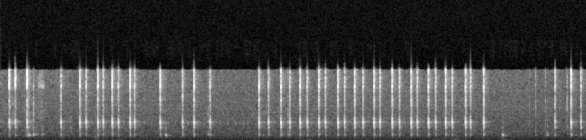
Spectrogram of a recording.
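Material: Plastic.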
